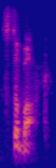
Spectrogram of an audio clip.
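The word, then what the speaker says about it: Sabacc: number five there are four types of saach or savic depending on how you choose to pronounce that word cloud city saach Dunc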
